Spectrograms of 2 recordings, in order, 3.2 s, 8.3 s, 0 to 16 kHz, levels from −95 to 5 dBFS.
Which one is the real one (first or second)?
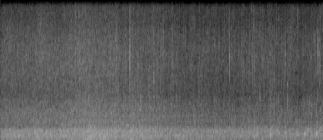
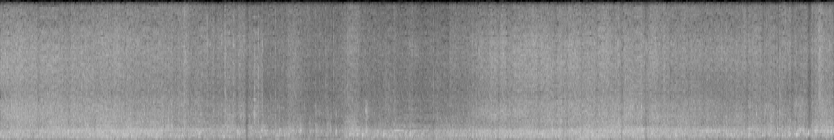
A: first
